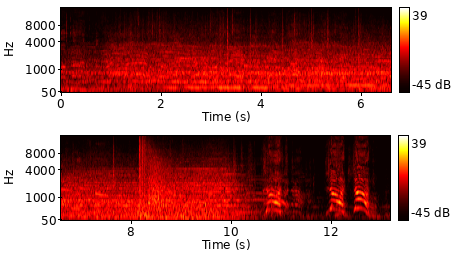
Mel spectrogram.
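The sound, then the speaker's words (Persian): A gunshot as someone is shot: a single sharp blast cracks out partway through a loud commotion of shouting voices, followed by strained, anguished cries. “جاک تیر خورده. لعنتیا، خدا لعنتتون کنه.”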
